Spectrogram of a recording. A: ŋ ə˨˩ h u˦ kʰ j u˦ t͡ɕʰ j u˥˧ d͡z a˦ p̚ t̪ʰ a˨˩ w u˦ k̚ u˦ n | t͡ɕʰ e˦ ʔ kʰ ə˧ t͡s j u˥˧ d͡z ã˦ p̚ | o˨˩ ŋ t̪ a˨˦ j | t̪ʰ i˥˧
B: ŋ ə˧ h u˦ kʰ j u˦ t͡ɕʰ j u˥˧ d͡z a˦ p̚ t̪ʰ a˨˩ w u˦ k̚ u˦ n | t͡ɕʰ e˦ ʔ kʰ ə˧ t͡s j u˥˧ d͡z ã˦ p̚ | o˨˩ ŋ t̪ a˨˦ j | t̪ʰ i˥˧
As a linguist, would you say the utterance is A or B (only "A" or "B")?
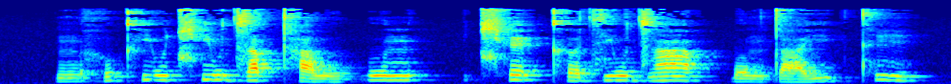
A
